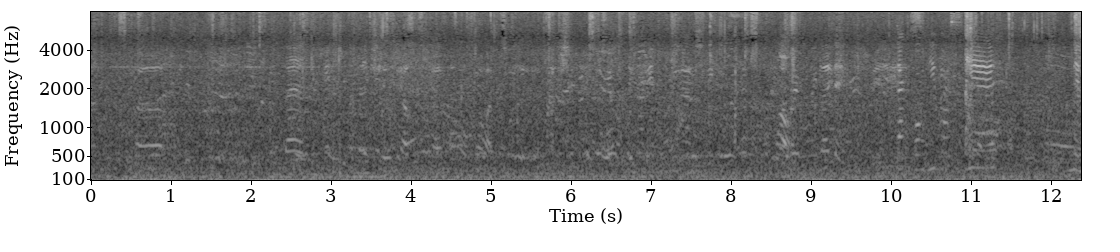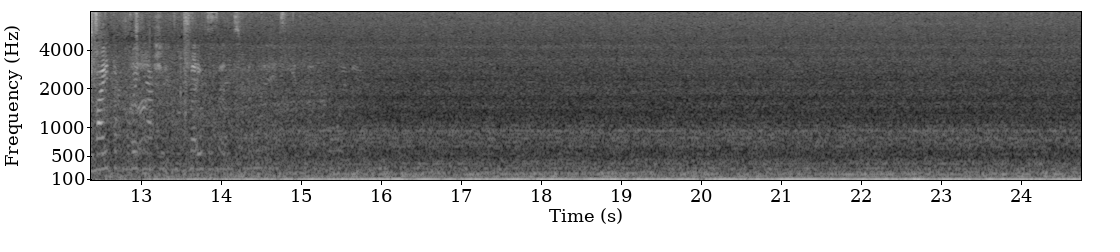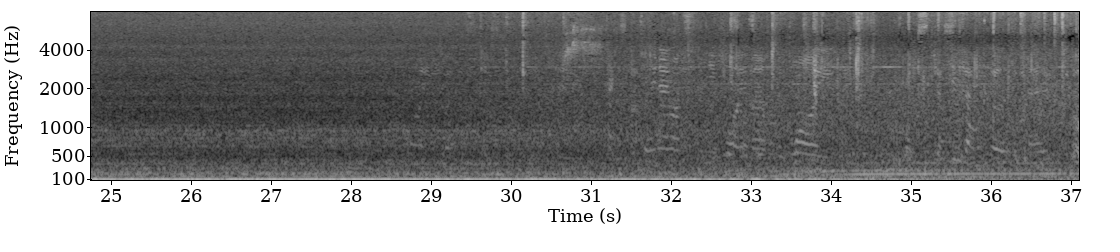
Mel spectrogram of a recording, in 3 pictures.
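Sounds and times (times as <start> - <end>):
voices: 0.0 - 16.6, 28.4 - 37.0
passing traffic: 0.0 - 21.1, 27.6 - 37.0
steady low engine drone: 0.0 - 37.0.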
